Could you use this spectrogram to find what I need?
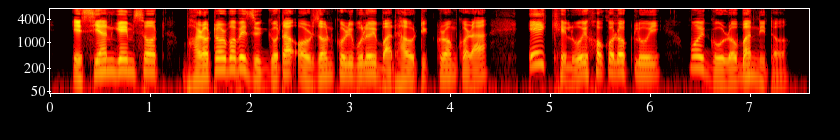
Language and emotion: Assamese, happy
